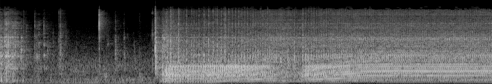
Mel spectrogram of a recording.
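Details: Echo PB265LN leaf blower found in the trash with seized engine, fuel leak and no start, after shortening a split fuel line: fires up to a steady, buzzy high-revving drone under throttle; normal running.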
